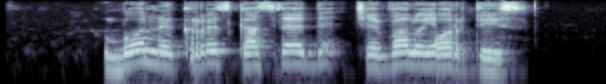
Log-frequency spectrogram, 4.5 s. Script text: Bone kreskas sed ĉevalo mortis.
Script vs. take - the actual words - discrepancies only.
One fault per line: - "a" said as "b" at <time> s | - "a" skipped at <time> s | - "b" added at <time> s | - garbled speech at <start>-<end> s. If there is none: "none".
none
